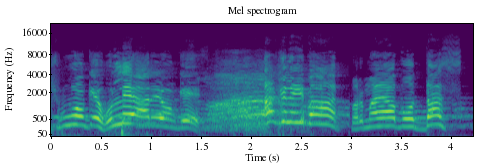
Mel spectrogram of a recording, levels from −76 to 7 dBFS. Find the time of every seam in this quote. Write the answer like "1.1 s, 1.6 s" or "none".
3.0 s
